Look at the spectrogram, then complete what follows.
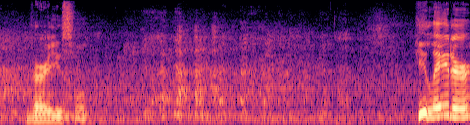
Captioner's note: laughter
